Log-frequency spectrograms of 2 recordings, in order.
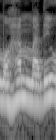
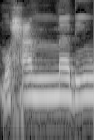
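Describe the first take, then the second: First: The h is a plain, light h sound. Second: The h is a deep, breathy throat sound. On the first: The speaker calls it wrong. "অনেকেই বলে" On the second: The speaker calls it right. "মুহাম বড় হা উচ্চারণ করতে হবে"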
